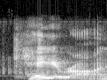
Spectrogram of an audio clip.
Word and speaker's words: Chiron: that's called chiron but it's spelled with a k not a c k ron it looks like it says k ron and it's like 44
